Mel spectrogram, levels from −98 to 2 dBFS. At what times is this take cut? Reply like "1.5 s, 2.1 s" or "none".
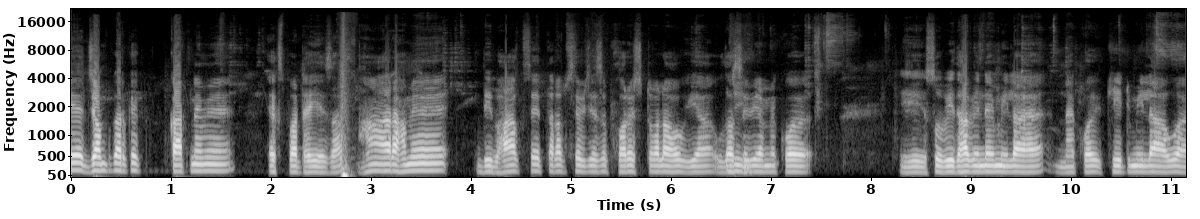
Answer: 2.7 s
